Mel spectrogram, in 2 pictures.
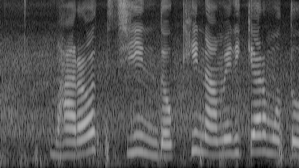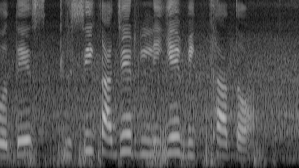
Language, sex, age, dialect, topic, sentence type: Bengali, female, 18-24, Western, agriculture, statement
